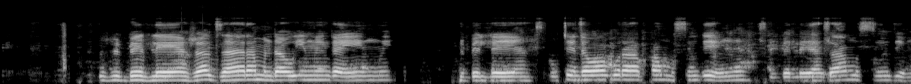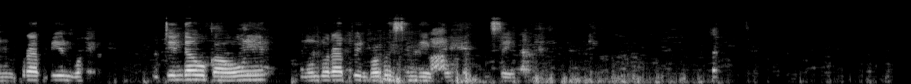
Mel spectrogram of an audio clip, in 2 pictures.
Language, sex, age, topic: Ndau, female, 25-35, health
